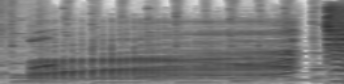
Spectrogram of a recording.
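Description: A sustained buzzing tone with a fast, even flutter, cut off abruptly at the end. It is a comic sound effect added in editing over a reaction shot.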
